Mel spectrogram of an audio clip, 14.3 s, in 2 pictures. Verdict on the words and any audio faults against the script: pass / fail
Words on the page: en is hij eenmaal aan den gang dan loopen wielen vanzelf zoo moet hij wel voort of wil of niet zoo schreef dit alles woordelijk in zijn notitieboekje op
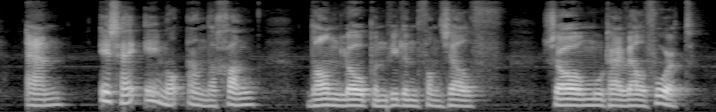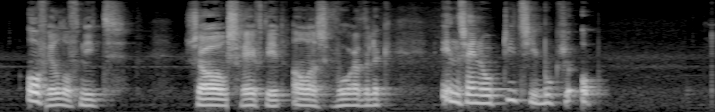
pass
